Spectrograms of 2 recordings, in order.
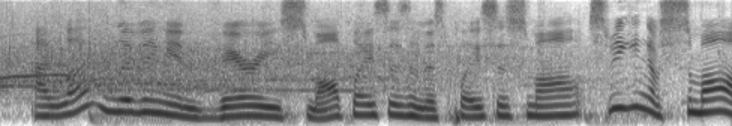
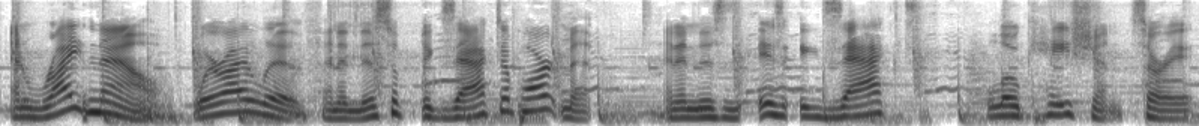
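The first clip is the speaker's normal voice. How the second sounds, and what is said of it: Stuttering speech. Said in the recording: “I'm stuttering”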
